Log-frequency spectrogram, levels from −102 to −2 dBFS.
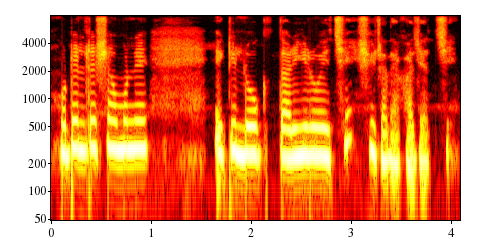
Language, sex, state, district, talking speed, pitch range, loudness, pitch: Bengali, female, West Bengal, Cooch Behar, 145 wpm, 240-280 Hz, -11 LUFS, 265 Hz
